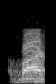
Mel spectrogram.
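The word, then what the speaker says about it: bought: बाट, बी ओ यू जी एच, बाट means खरीदा।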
